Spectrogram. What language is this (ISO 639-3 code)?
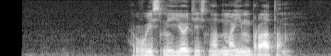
rus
